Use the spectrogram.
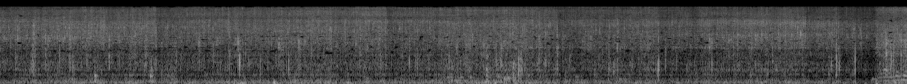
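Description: Fish sizzling and spitting steadily in a hot pan of oil, cooked plain without turmeric, a continuous crackling fry close up with no talk.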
